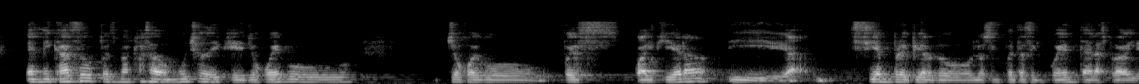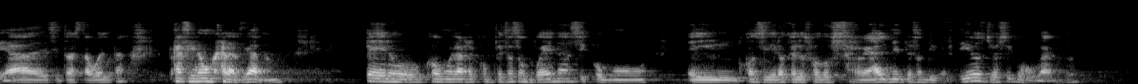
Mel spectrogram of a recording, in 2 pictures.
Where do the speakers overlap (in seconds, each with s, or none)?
none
